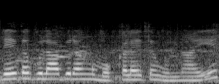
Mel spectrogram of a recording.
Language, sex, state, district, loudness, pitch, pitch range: Telugu, female, Andhra Pradesh, Krishna, -16 LUFS, 235 Hz, 190-250 Hz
